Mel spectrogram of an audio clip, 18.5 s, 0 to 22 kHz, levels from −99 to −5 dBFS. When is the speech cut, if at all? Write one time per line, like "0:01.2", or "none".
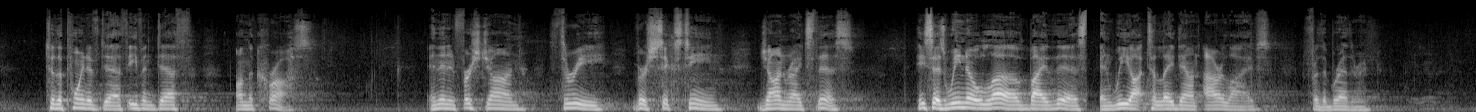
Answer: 0:13.6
